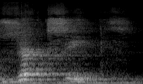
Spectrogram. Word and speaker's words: Xerxes: e-r-x-e-s but it is actually supposed to be pronounced Xerxes so I was this many years old when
